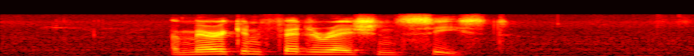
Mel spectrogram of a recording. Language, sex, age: English, male, 22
